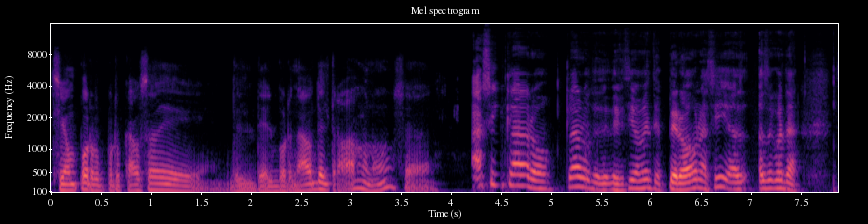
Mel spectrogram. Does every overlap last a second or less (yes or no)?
yes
